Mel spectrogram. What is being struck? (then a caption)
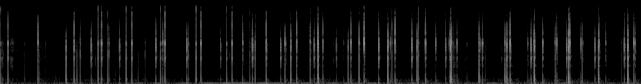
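Metal microphone capsules of a handheld recorder tapped with fingernails. Long purple nails tap and scratch the metal microphone capsules of an upright Tascam DR-05 recorder. The result is a rapid, irregular series of sharp, dry clicks and crackles that are bright and high with almost no low end, each dying away instantly.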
